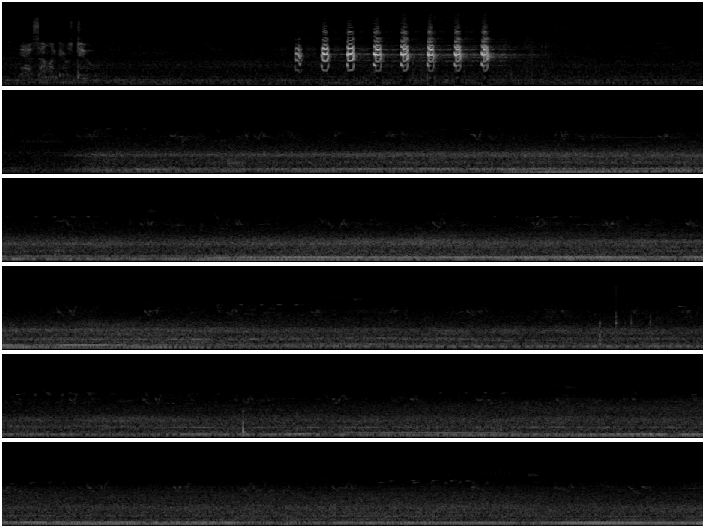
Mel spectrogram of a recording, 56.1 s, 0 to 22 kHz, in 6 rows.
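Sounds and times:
songbirds chirping: 0.0 - 56.0
turkey gobbling: 3.9 - 6.9.

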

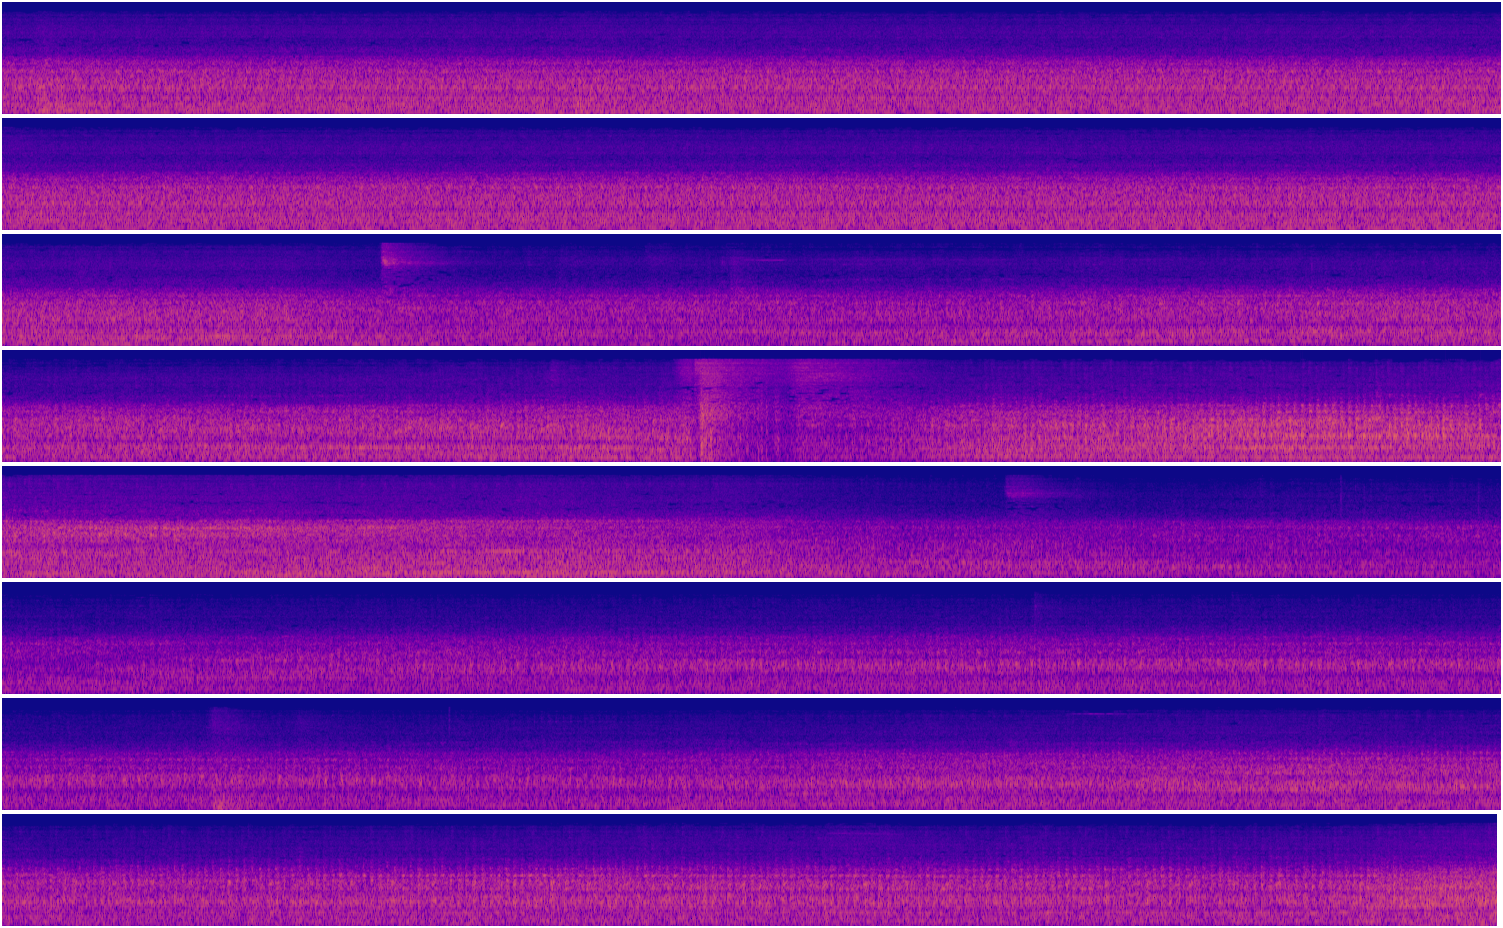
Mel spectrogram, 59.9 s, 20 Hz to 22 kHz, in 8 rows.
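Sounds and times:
diesel truck engine running: 0.0 - 59.9
air brakes hissing: 16.8 - 17.4, 25.8 - 27.1, 34.9 - 35.6.

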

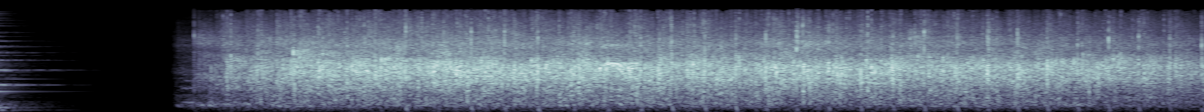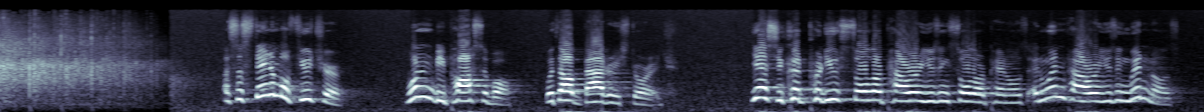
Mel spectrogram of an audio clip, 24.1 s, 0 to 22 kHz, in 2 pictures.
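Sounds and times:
audience applauding: 1.8 - 13.8.

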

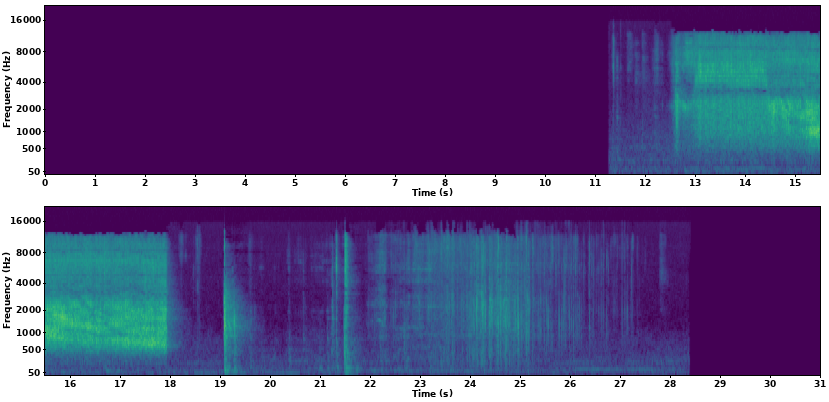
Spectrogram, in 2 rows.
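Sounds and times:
cream squishing: 11.3 - 18.6, 22.0 - 27.9
whipped cream hissing from can: 12.5 - 18.0.

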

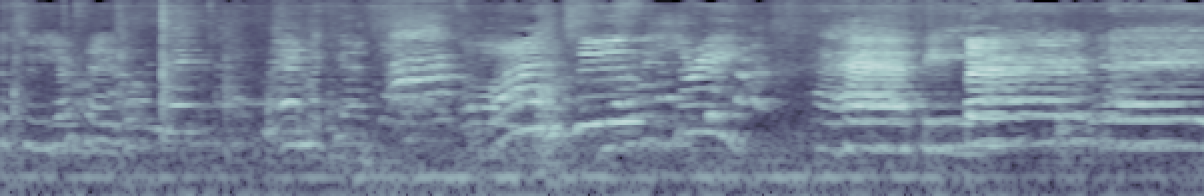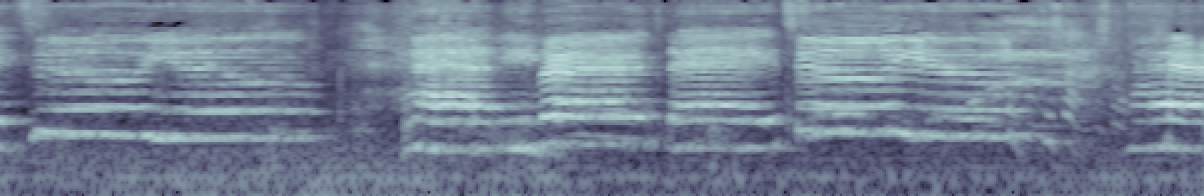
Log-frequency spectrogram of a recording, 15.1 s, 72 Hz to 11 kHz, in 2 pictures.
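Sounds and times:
women and children singing: 3.0 - 15.0.

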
